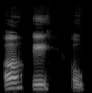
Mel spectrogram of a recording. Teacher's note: अर्ध विवर्त जो आधा खुला हो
